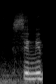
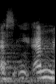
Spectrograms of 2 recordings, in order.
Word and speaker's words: scene: Scene itu adegannya. Tulisan scene itu bukan SIN ya, tapi apa? SCENE, bacanya juga scene, betul. Scene nanti takutnya artinya dosa.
